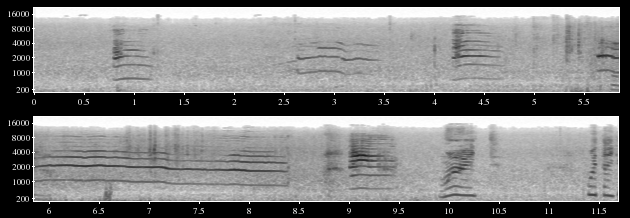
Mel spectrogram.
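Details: Cat meows around a mother cat that suddenly attacked her two kittens. Six or seven short rising-falling meows come at irregular intervals, one long falling meow in the middle. A person talks softly between them.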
